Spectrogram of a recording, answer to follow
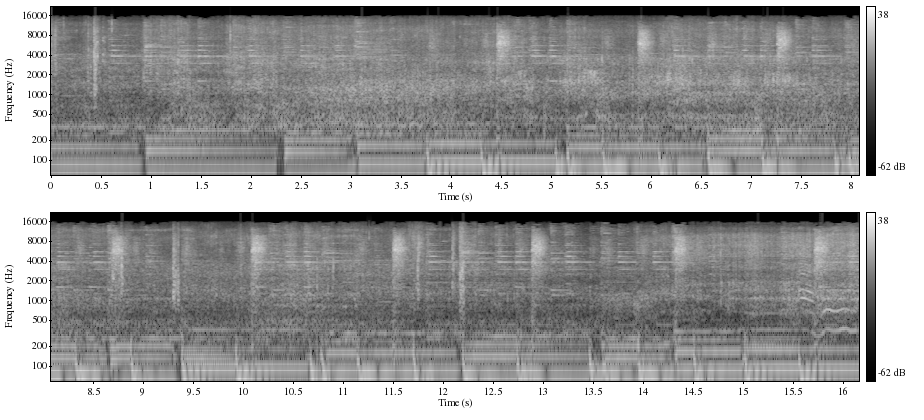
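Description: Music with a bass line that changes note every second or so, over skateboard sounds: wheels rolling on pavement and sharp clacks of the board popping and landing.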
